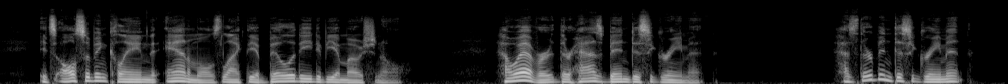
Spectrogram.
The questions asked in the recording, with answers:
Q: Has there been disagreement?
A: Yes, there has been disagreement.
